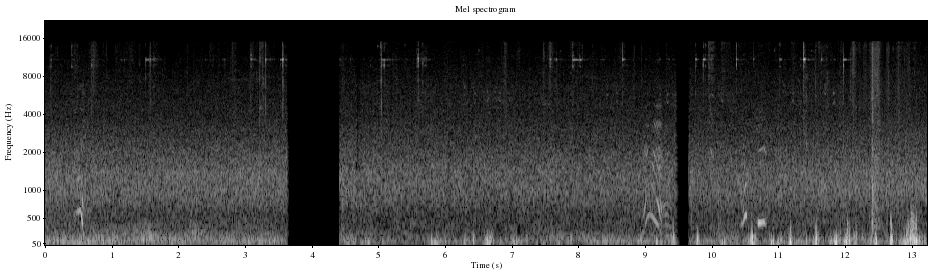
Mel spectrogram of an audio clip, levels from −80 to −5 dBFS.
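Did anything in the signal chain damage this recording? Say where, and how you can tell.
Yes. The damage sits at the network and jitter-buffer stage of a call.

Call audio freeze at 3.63 to 4.44 s and again at 9.47 to 9.68 s. The sound stalls, then a brief fill fades to near silence for about 0.74 s and 0.12 s. It resumes where it stopped. Delayed packets likely starved the jitter buffer.

Skip ahead at 4.68 to 4.71 s. Playback jumps forward with almost no gap. About half a second of audio is gone and the two sides butt together. Packets were lost in transit, or dropped when the buffer overflowed.

Jitter buffer slow-down from 4.95 to 8.31 s. The audio runs at 84% speed, but the pitch holds. Sounds are drawn out. The receiver repeated pitch periods to rebuild its reserve, adding 544 ms.

Jitter buffer speed-up from 11.82 to 12.36 s. The audio runs at 110% speed with unchanged pitch, so it sounds hurried. 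The receiver cut short pitch-period pieces, about 70 ms in total, to shrink an oversized delay.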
